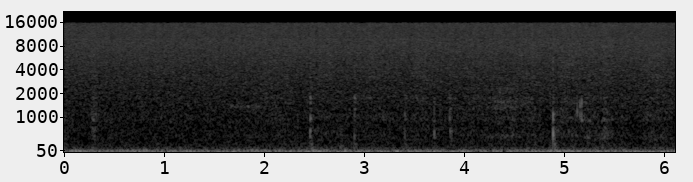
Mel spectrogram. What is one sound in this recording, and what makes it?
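A paintbrush dabs and taps softly on canvas.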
